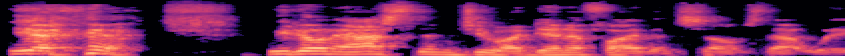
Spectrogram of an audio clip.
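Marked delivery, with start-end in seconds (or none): none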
